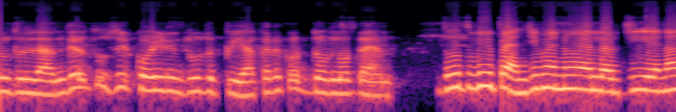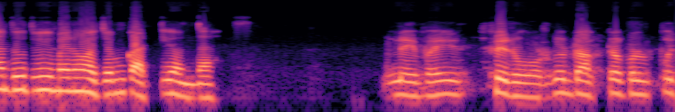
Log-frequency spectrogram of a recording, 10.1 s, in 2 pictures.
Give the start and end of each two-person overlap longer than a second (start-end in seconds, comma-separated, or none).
none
